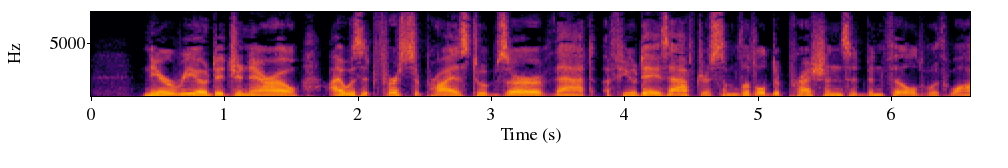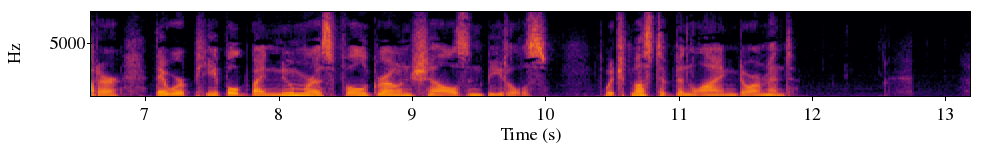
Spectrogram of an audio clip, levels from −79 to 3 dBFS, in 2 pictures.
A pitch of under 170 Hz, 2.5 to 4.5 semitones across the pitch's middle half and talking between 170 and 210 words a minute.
No: low, 135 Hz; average, 5.2 semitones; average, 180 wpm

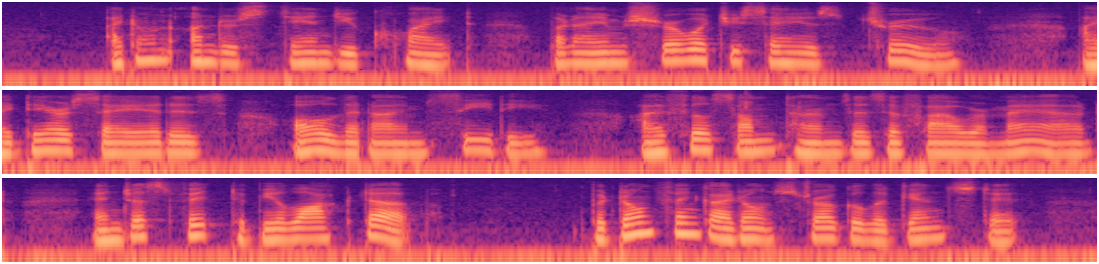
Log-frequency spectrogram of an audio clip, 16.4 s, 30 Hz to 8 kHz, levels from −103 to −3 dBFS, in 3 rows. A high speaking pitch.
No: low, 135 Hz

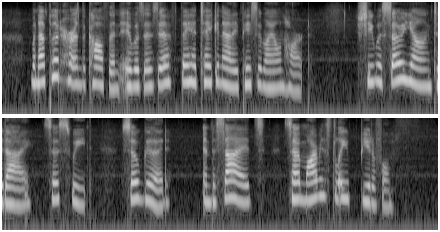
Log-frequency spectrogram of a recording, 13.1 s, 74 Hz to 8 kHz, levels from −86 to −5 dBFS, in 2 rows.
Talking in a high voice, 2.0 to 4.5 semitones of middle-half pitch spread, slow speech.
No: very high, 255 Hz; average, 3.0 semitones; average, 165 wpm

